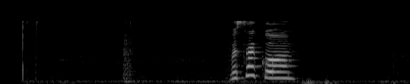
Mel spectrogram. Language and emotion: Russian, positive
